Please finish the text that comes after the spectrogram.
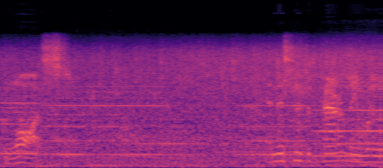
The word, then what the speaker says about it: Glace: So this kind of cart that you see right here, Glace, is actually pronounced gloss.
